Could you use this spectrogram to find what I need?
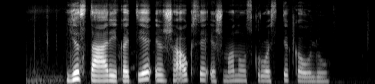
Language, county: Lithuanian, Marijampolė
